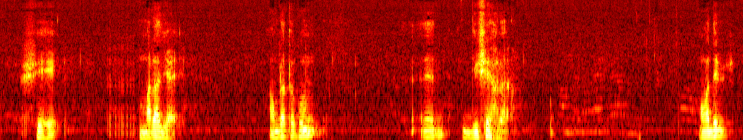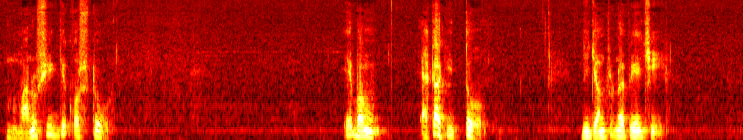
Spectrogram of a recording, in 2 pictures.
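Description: An elderly man speaks calmly and close, in short bursts with pauses.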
